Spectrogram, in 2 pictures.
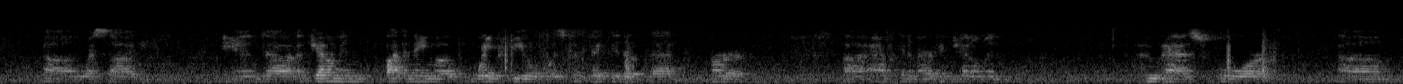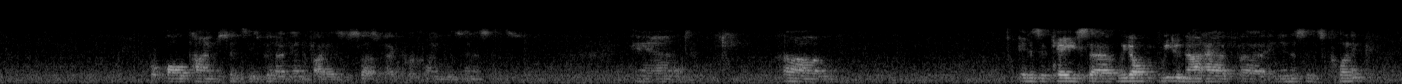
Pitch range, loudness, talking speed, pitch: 125-140 Hz, -38 LUFS, 120 wpm, 130 Hz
